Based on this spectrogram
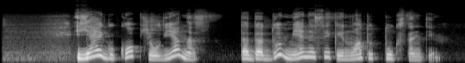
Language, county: Lithuanian, Alytus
